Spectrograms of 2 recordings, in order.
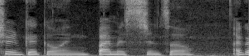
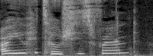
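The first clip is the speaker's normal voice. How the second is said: thrilled, excited, very high-pitched and loud; 11 semitones higher, 5 dB louder than usual. Narrating how his friend's mother invited him in, excited. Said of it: "in an excited tone".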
